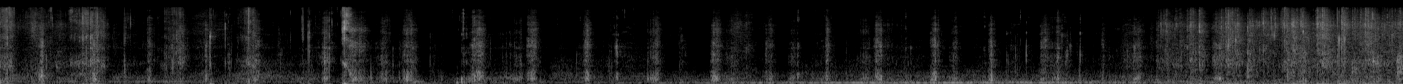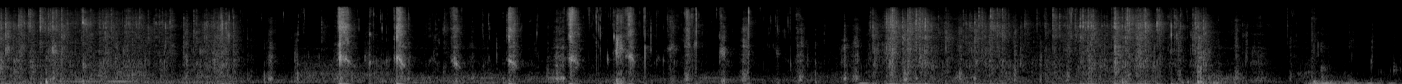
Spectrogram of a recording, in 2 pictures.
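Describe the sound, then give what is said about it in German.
Loud crunching and chewing of crisp food right at a microphone, with dense irregular bites and crackles continuing steadily for nearly half a minute, no talking. “Eine Minute kauen wir jetzt nur vom Mikrofon.”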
